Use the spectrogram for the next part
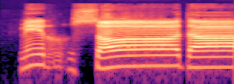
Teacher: র সাকিনের ডানদিকে জের এসেছে তাই র কে বারিক করে পড়বো। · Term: র বারিক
